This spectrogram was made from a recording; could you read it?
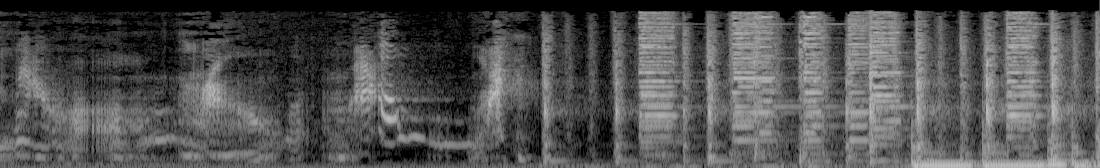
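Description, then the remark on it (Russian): A cat meows several times in drawn-out, wavering cries, fairly loud. Sharp rhythmic percussive hits follow and grow louder toward the end. “Я, кошка, хожу, где вздумается, и гуляю сама по себе.”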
